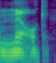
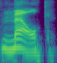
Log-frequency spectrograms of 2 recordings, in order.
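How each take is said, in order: First: The vowel in milk is pronounced clearly. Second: The vowel in milk is reduced or altered. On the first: This is how he says it himself. "I'm just pronouncing the I" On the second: This is how his wife says it. "She says milk"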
